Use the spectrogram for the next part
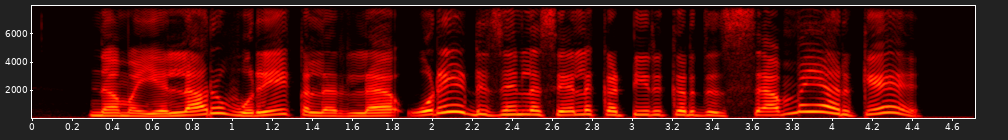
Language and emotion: Tamil, happy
